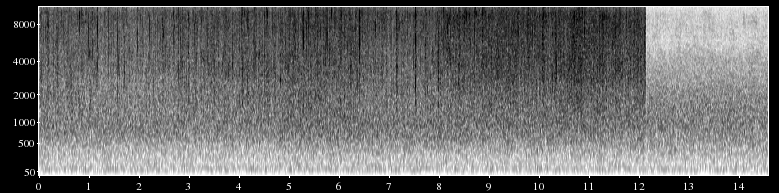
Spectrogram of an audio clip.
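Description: Steady hiss of light rain falling in woodland, with faint scattered drop ticks; the higher part of the hiss drops away suddenly about twelve seconds in.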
